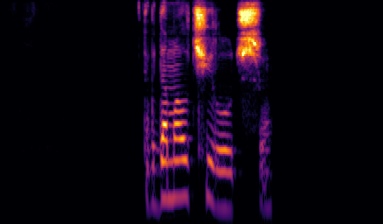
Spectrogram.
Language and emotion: Russian, angry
